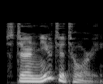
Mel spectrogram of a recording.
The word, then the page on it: sternutatory: British English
